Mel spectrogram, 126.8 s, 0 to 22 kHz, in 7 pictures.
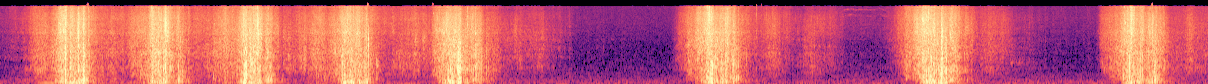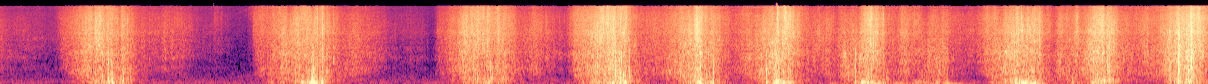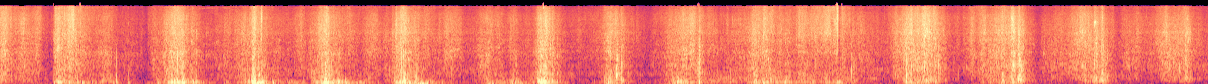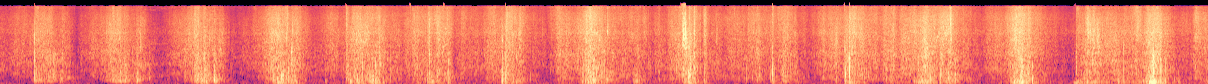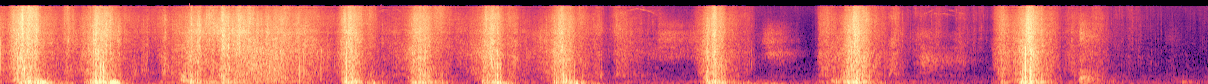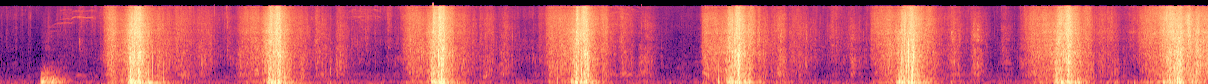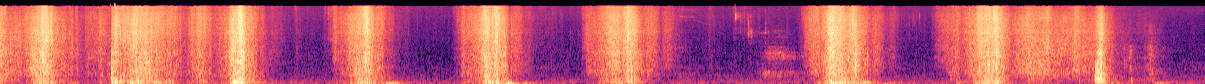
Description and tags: CLOTH Plastic Jacket 1
This is a jacket that is being flapped. Great for foley!
Movement, Jacket, Cloth, Flapping, Clothing, Plastic, Shacking, Foley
